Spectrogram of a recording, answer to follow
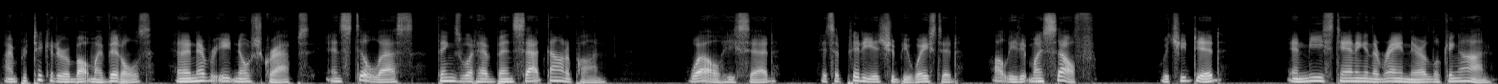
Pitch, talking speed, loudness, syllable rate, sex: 130 Hz, 190 wpm, -18 LUFS, 5.2 syllables/s, male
